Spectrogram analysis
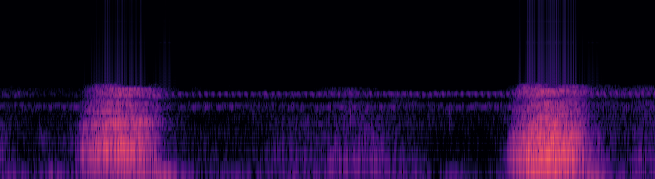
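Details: Shadow, a Labrador dog, breathing calmly, recorded in slow motion: two soft, low whooshing breaths a few seconds apart over a faint steady hum; normal breathing.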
